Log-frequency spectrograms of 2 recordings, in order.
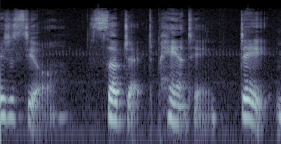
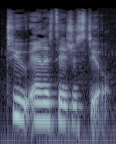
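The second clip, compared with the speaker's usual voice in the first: usual speaking voice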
